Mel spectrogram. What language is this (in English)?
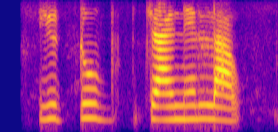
Marathi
